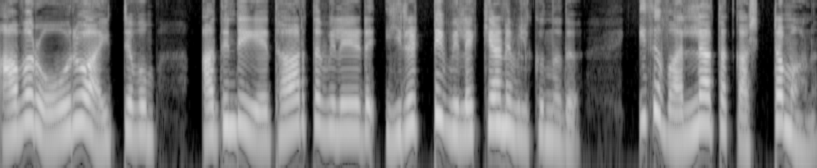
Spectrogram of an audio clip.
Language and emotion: Malayalam, disgusted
